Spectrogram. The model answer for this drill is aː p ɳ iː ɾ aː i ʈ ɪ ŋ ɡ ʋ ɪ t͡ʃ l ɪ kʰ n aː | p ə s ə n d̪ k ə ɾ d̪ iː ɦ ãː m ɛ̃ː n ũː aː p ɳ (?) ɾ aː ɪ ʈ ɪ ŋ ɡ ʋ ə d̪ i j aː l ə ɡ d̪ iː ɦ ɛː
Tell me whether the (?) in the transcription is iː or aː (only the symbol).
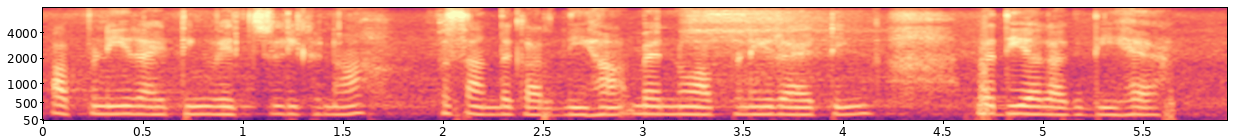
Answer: iː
